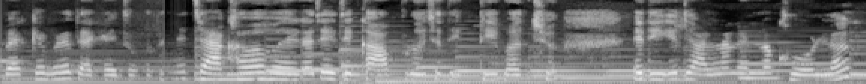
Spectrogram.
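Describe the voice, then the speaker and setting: A young woman chatting to viewers in a casual daily vlog, her voice hoarse from a sore throat. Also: fairly high pitch. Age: young adult. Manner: chatty and fast, addressing viewers directly. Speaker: vlogger.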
